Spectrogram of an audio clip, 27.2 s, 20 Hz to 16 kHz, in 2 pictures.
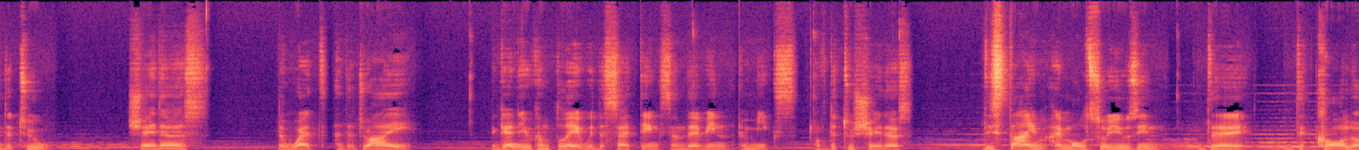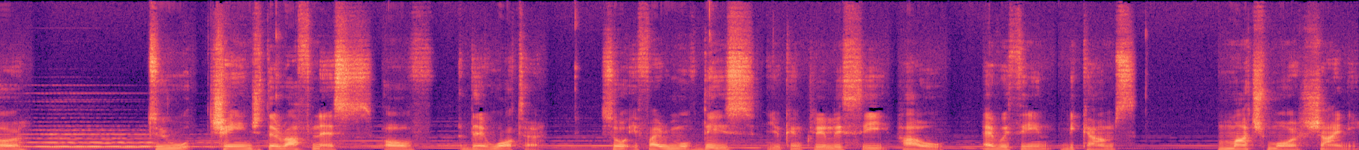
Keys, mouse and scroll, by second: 4.7 middle click, 8.1 middle click, 11.7 click, 17.4 middle click, 26.1 click.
